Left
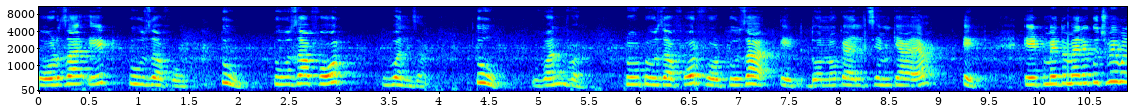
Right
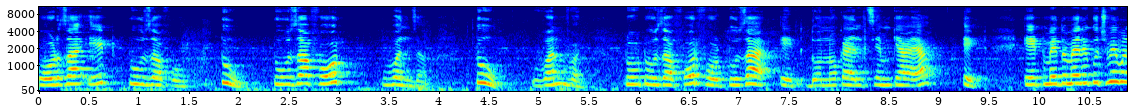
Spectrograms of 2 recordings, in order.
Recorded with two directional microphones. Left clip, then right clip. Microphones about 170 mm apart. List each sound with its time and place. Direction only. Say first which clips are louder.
0.0 s a woman's voice: left 1 dB; 35° right (ahead or behind)
5.0 s a woman's voice: right 1 dB; 35° right (ahead or behind)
